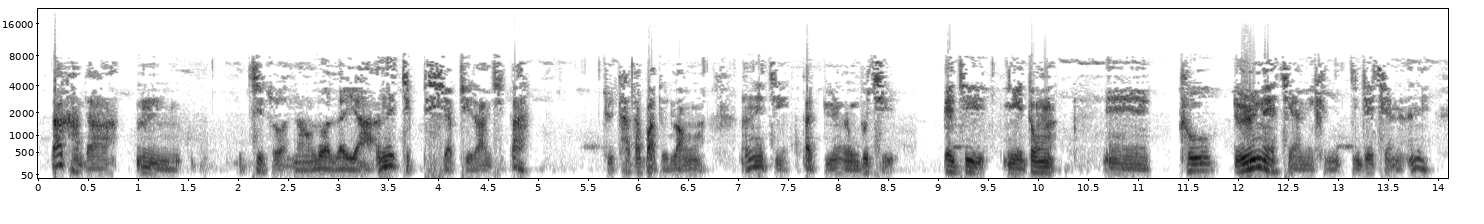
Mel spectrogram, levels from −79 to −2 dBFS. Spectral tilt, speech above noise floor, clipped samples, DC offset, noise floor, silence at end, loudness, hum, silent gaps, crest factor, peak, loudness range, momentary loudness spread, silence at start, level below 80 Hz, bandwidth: -4 dB/octave; 33 dB; under 0.1%; under 0.1%; -51 dBFS; 0 s; -18 LUFS; none; none; 18 dB; 0 dBFS; 5 LU; 10 LU; 0.15 s; -54 dBFS; 11 kHz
